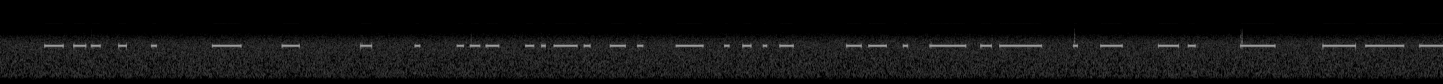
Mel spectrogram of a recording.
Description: Beeps of irregular length. There is no code.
